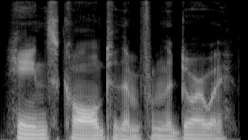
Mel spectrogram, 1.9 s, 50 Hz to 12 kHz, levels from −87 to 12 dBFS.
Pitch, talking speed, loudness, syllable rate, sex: 90 Hz, 225 wpm, -17 LUFS, 6.3 syllables/s, male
